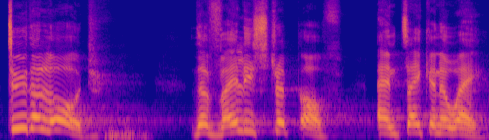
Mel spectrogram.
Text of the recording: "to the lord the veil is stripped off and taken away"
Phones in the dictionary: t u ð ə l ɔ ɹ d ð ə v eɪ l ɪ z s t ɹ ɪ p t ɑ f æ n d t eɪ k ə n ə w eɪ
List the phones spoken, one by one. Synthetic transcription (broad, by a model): t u ð ə l ɔ d ð ə v eɪ l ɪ s t ɹ ɪ p t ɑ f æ n t eɪ k ə n ə w eɪ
